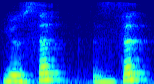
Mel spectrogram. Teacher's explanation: ज़य की सीटी की आवाज भी आएगी, काफ पे तशदीद अदा कीजिए और फिर या इस साकिन को खींचना है, थोड़ा सा 2 काउंट करना है, 2 हरकतों बराबर।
